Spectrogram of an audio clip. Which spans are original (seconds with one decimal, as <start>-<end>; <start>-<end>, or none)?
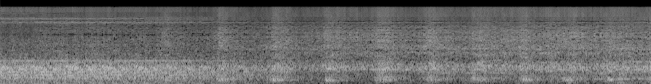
0.0-0.7; 1.4-3.8; 5.4-6.5

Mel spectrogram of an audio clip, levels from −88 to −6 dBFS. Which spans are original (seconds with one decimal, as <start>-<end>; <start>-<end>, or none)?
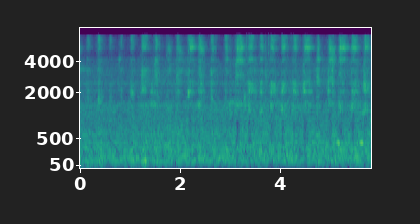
none

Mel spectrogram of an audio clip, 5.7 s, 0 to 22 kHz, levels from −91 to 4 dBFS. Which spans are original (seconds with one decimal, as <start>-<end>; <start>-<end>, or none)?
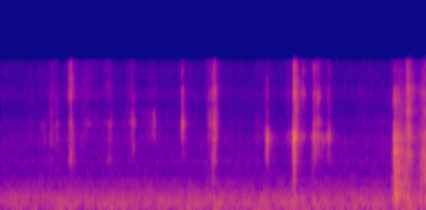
none

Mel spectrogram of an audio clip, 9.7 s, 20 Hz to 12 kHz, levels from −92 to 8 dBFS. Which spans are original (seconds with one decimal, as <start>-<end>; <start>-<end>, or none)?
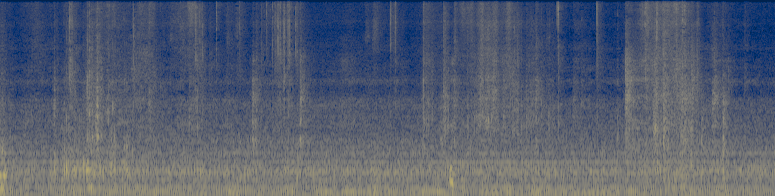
0.0-2.8; 6.6-9.7

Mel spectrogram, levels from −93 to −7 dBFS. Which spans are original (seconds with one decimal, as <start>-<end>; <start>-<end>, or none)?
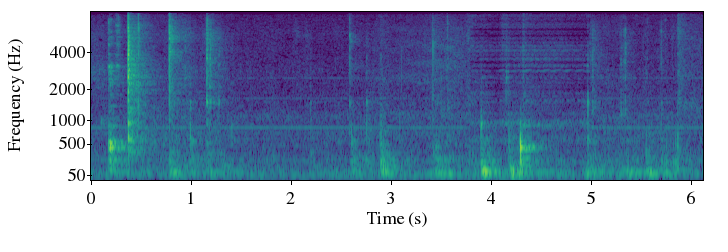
0.0-3.8; 5.0-6.1

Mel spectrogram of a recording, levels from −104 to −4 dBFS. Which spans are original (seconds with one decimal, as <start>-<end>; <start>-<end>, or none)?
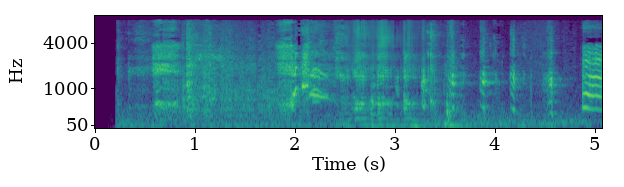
0.0-2.5; 3.3-5.1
